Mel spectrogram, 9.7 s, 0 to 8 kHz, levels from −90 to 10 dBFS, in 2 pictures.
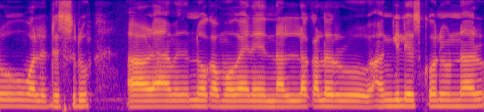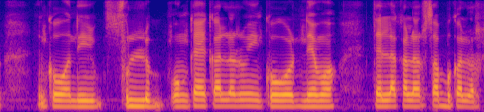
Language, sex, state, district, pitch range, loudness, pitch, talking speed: Telugu, male, Andhra Pradesh, Chittoor, 155-165 Hz, -15 LUFS, 160 Hz, 140 wpm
